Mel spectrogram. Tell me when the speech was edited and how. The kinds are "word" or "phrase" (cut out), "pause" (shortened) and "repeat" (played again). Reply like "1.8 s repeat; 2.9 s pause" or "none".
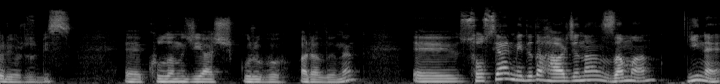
none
